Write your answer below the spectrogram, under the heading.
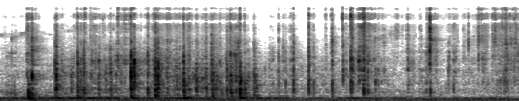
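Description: Cardboard packaging being handled: a white card insert lifted out of the box and a small paper packet picked up, giving irregular clicks, taps and short rustles over a faint steady low hum.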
